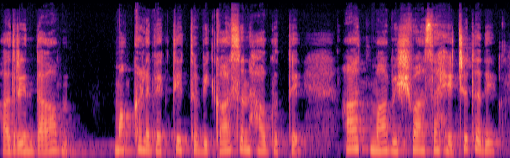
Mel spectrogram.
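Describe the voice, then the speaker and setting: A woman voicing a gentle schoolteacher who encourages a mother in a storybook reading. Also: mid-range voice, fairly even intonation, moderate pace, natural voice. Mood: encouraging.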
